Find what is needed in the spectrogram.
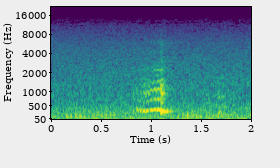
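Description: Siamese cat making one short, quiet meow about a second in.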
